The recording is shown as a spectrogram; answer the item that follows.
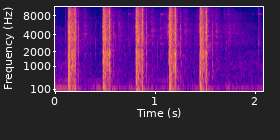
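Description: A suppressed SIG MCX Rattler LT with a SureFire 300 SPS fires five Hornady Sub X 190 grain subsonic .300 Blackout rounds, evenly spaced sharp muffled cracks about a third of a second apart, close and loud.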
